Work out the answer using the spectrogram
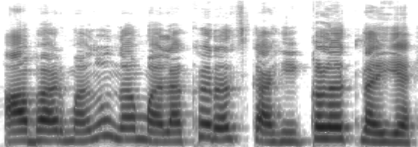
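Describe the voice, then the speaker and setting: A nervous young woman dodging questions in a high, flustered voice, as a woman storyteller puts her on. She sounds evasive and unsettled. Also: moderate pace, clean tone, close to an everyday voice.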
